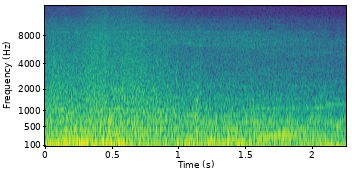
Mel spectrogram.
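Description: Storm surf and wind: a steady, dense rush of waves breaking on the shore, swelling slightly about half a second in.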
